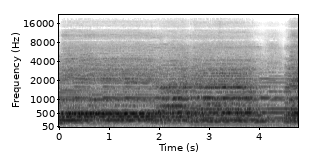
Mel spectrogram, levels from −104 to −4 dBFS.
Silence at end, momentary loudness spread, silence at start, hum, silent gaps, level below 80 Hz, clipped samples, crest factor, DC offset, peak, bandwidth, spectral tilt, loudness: 0 s; 8 LU; 0 s; none; none; -60 dBFS; under 0.1%; 14 dB; under 0.1%; -2 dBFS; 7.6 kHz; -6.5 dB/octave; -17 LUFS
